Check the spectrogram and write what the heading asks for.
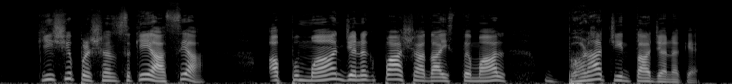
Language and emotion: Dogri, disgusted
